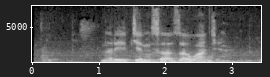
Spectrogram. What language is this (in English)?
Kinyarwanda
